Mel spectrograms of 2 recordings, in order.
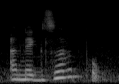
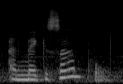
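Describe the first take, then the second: First: The n is carried into the next word. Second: The n is carried into the next word.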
